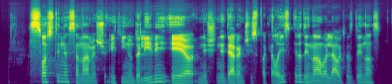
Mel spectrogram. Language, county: Lithuanian, Kaunas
